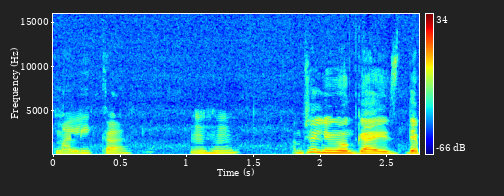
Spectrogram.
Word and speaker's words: Malika: i thought that was the coolest way we'll pronounce it malika yeah it's malika i'm telling you guys the pleasure that i'm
